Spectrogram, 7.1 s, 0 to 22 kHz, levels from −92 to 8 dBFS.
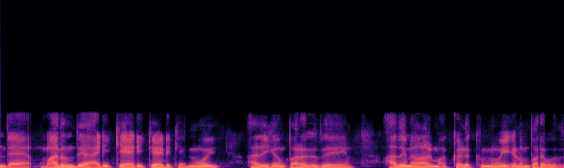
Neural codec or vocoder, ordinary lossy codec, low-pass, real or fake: codec, 16 kHz, 2 kbps, X-Codec, HuBERT features, trained on general audio; none; 7.2 kHz; fake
